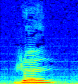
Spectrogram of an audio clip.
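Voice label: "ren", Chinese pinyin, second tone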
